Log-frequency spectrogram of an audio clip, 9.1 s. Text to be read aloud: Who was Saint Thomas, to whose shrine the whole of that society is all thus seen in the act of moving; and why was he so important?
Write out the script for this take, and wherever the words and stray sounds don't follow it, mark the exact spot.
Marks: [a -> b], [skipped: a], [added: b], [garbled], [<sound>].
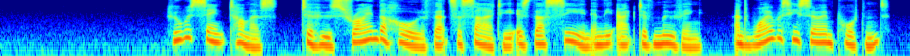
Who was Saint Thomas, to whose shrine the whole of that society is [skipped: all] thus seen in the act of moving; and why was he so important?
